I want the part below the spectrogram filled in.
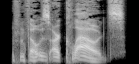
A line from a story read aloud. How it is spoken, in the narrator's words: I chuckled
